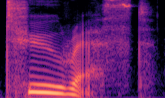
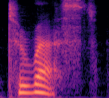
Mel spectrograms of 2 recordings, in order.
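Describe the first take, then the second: First: 'To' is stressed and said with a full vowel. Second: 'To' is unstressed, quick and reduced. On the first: "When to is stressed, we say to rest" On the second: "But when it's not, we say to rest"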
